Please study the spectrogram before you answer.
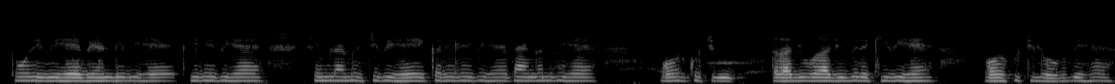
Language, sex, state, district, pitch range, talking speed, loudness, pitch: Hindi, female, Uttar Pradesh, Muzaffarnagar, 160-175 Hz, 170 wpm, -37 LUFS, 165 Hz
